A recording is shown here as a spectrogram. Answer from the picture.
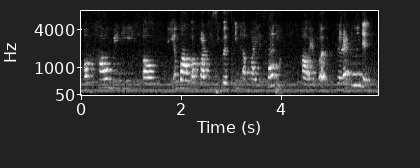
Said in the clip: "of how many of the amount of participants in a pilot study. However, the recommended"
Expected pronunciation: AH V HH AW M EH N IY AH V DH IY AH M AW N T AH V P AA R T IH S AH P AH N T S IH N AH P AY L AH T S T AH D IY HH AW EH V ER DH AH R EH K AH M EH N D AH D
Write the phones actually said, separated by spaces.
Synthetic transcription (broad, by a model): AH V HH AW M EH N IY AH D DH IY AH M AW T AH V P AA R T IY S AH P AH N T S IH N AH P AY AH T S T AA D IY HH AW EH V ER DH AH R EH K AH M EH N D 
